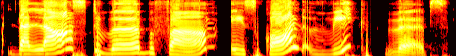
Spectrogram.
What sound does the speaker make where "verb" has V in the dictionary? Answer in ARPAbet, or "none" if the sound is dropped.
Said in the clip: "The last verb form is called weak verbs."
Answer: V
